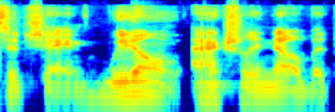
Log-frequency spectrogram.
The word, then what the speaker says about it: Achane: is this the most polarizing guy devano uh a chain did I say it right yes yeah a chain we've we've messed that up on the football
